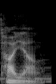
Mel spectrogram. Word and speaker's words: Hyang: school yesterday after school hyang pronounced hayang came up to me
